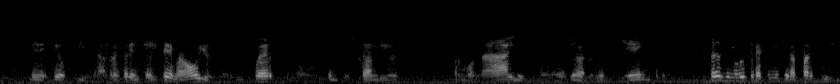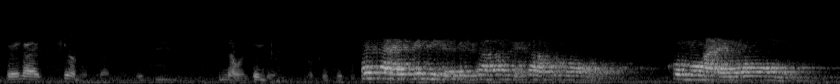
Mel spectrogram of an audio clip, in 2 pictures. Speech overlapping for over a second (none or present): none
